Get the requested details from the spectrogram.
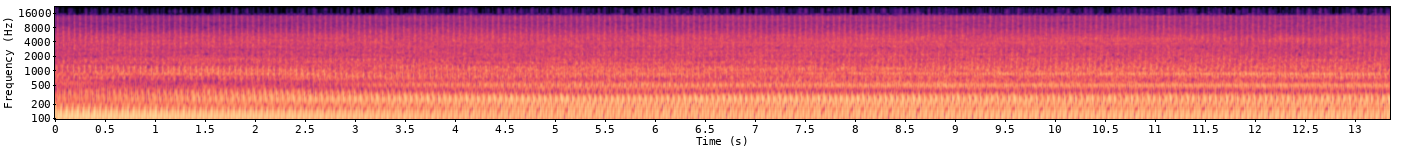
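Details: ZS125 single-cylinder diesel after the camshaft gear repair for ticking and misfiring, warming up: a steady, even thump at about three to four beats a second with no ticking or skips, idling cleanly.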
